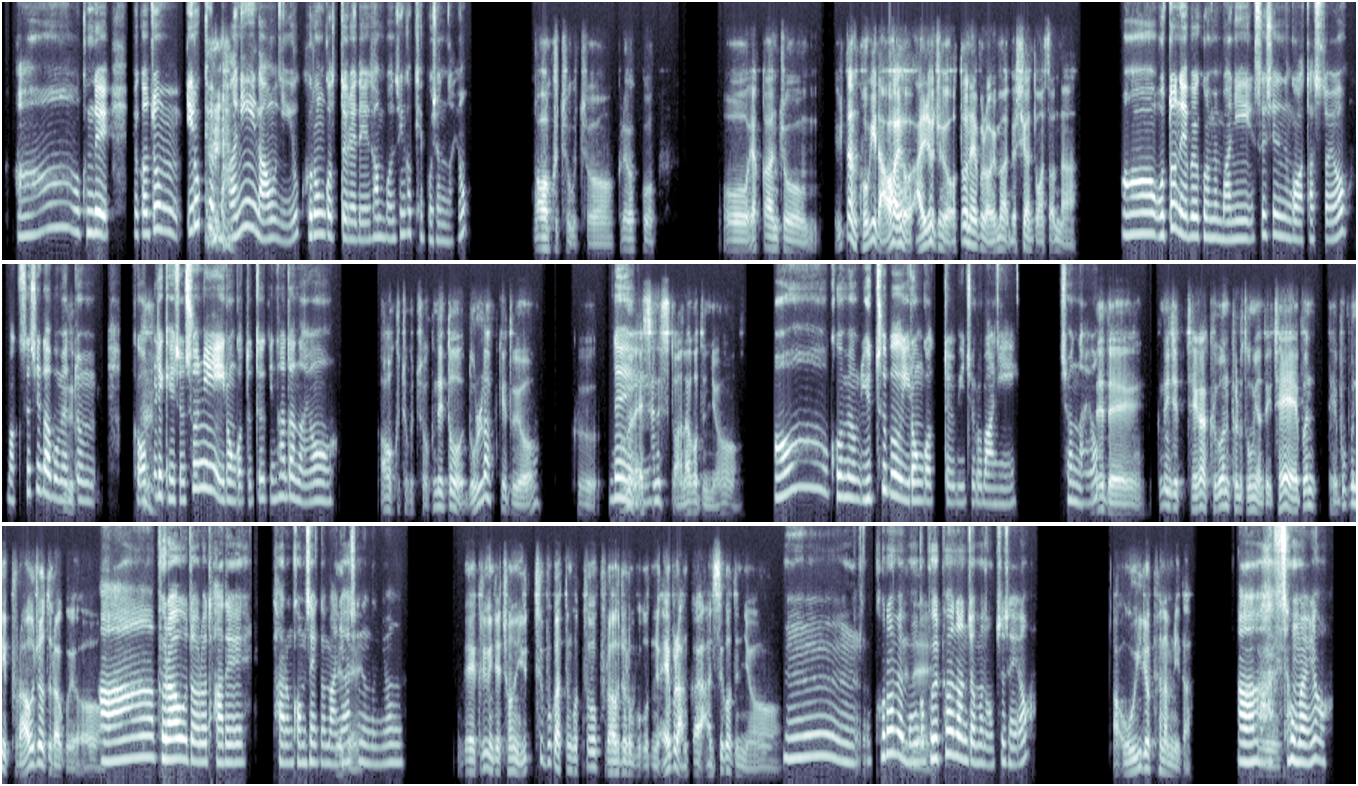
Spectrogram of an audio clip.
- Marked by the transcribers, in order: throat clearing; other background noise; throat clearing; tapping; laughing while speaking: "아"
- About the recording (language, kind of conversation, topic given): Korean, podcast, 화면 시간을 줄이려면 어떤 방법을 추천하시나요?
